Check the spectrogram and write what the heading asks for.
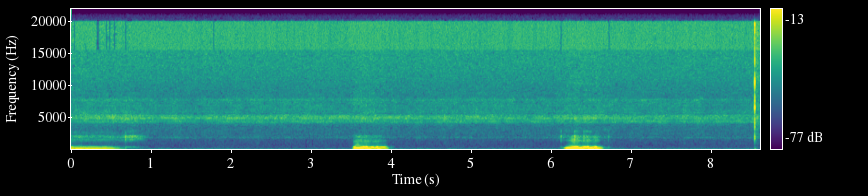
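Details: Sleeping cat snoring: brief buzzing snores about every three seconds, quiet room between.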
